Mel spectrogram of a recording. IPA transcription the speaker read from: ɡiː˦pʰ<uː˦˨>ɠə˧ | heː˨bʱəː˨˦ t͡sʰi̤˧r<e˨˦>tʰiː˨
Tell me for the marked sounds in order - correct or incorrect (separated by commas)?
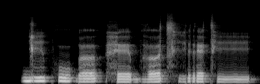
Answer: correct, incorrect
